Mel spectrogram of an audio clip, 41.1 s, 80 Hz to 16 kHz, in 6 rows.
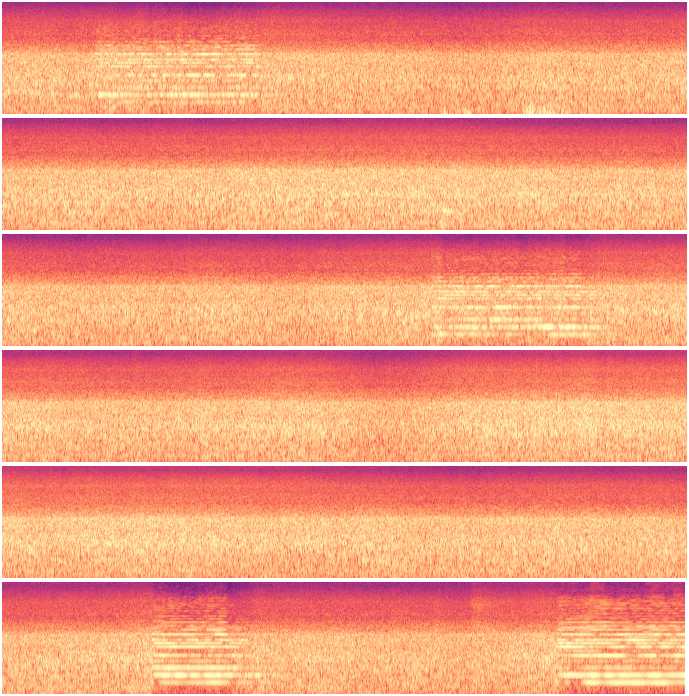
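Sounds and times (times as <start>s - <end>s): heavy rain hissing: 0.0s - 41.0s
train horn: 0.1s - 3.3s, 11.0s - 11.8s, 17.8s - 20.1s, 35.6s - 37.4s, 39.0s - 41.0s.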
